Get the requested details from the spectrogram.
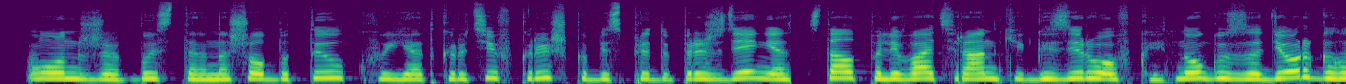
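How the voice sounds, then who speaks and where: Woman narrator, first-person audiobook, expressive, dramatic, fairly high voice, dry close sound. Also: dry recording.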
